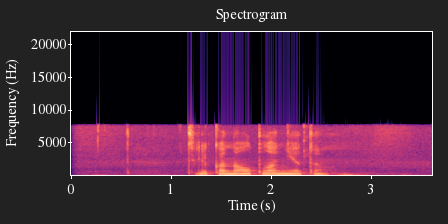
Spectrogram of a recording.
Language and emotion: Russian, neutral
